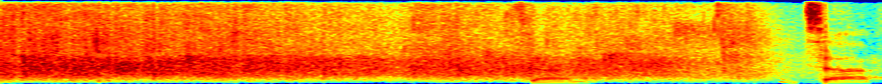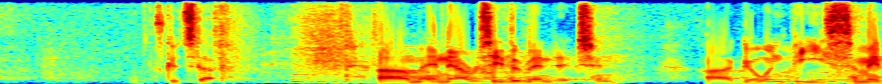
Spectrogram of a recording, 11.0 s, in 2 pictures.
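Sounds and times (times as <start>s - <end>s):
audience applause: 0.0s - 4.9s
speech: 3.3s - 3.8s, 4.9s - 5.6s, 6.3s - 11.0s.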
